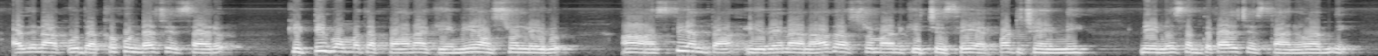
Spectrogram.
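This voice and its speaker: A woman narrating a novel in a calm, unhurried way, her tone soft and mellow. She raises her voice a little when the characters speak. Her pitch sits in the middle range. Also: rough recording. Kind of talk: reading a novel aloud.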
